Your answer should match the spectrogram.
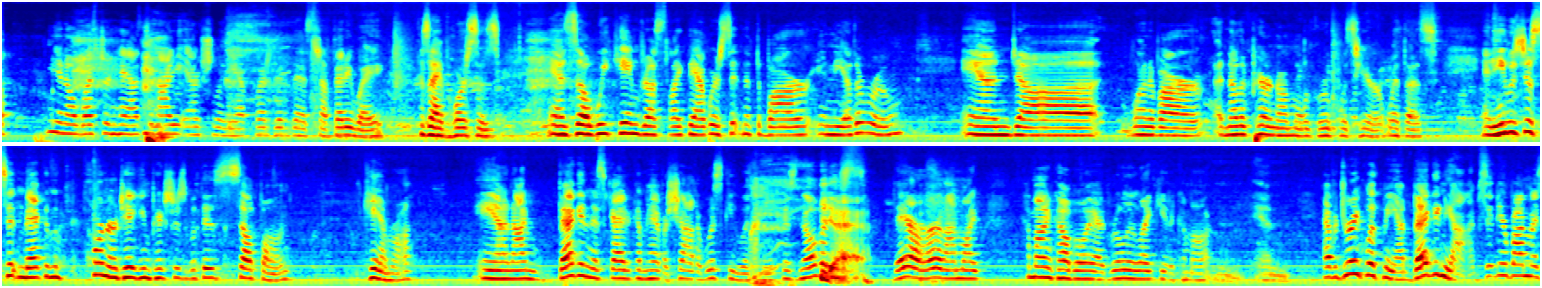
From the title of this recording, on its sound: Live from the Haunted Old Baraboo Inn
